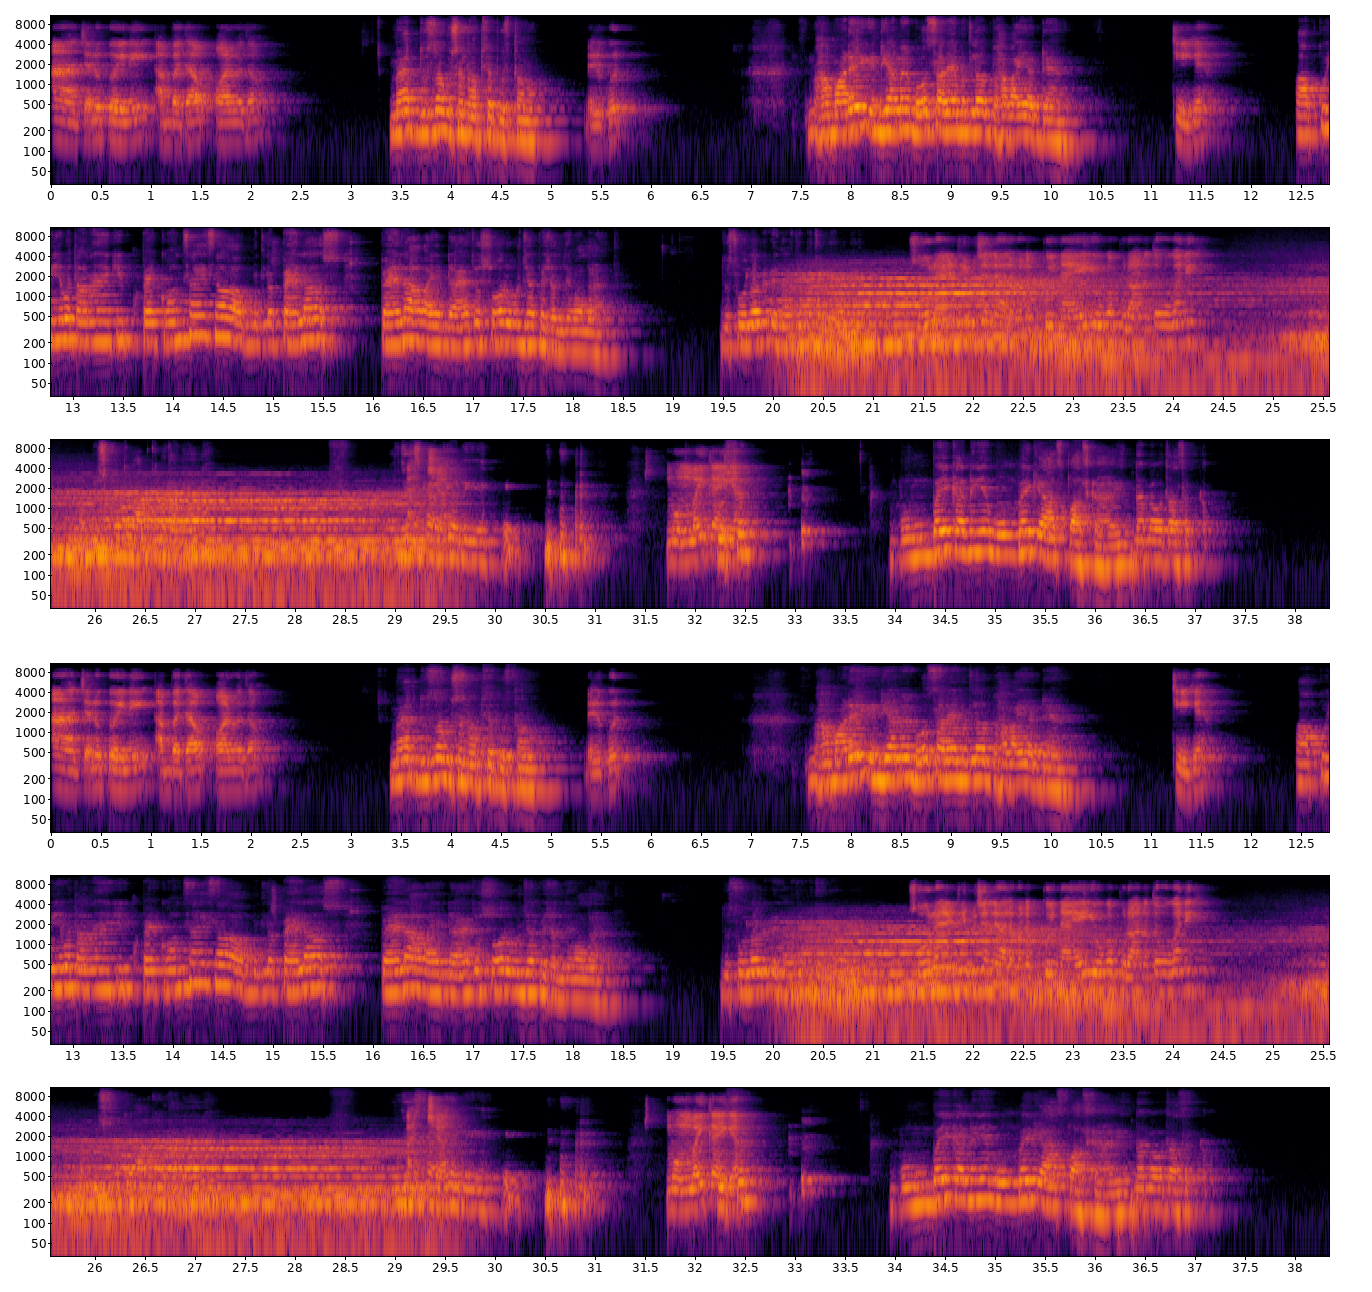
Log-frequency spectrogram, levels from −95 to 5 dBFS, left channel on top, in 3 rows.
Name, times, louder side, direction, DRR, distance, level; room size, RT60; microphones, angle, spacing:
voice 1, 0.0-2.1 5.3-5.7 11.2-11.6 21.4-24.3 29.1-29.6 31.7-32.5 36.3-36.4, right 2 dB, 20° right, 4 dB, 0.7 m, -30 dB
voice 2, 3.4-4.9 7.5-10.2 12.4-15.6 16.1-18.4 19.5-21.0 25.8-27.2 28.9-30.2 30.5-30.9 32.2-32.5 34.0-37.1, left 2 dB, 40° left, 4 dB, 0.9 m, -27 dB
sound 1, 19.9-29.8, left 2 dB, 80° left, 1.0 m, -27 dB
13.5 x 4.7 x 2.5 m, 0.80 s
head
